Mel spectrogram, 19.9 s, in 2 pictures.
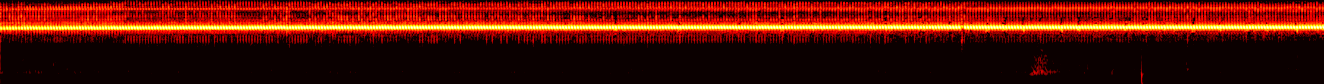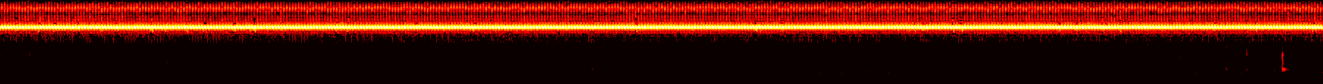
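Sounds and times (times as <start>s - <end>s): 
broad-winged tree cricket Oecanthus latipennis trilling: 0.0s - 19.8s.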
